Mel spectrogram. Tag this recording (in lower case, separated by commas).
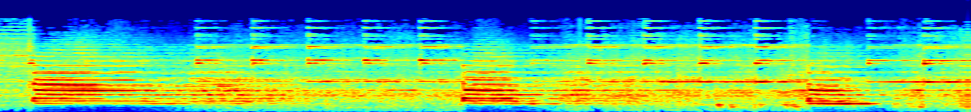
train horning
